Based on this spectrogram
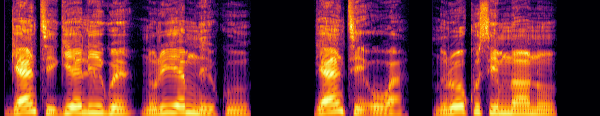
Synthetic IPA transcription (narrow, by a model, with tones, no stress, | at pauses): ɡe˦n̩˦tɪ˨ɡɪ˦e˦li˦ɡʷe˦nʊ˨ɾi˦ɦe˦m̩˦ne˨kʷu˦ | ɡe˦n̩˦tɪ˨ʊ˨wa̰˨ | nu˨ɾo˦kʷu˦si˦m̩˦nɔ˦nʊ˦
